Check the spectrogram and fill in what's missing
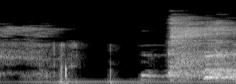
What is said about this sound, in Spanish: Sí, definitivamente. Hasta me ahogué.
